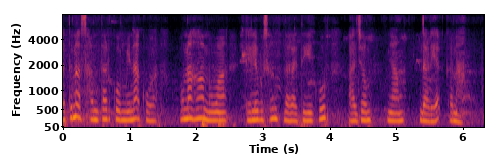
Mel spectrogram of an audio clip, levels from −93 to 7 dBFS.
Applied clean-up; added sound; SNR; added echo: none; none; none; none.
